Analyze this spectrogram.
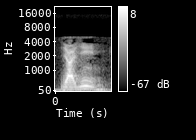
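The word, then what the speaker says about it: יין: understand why the Hebrew word for wine is pronounced yayin but this is only because of a general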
